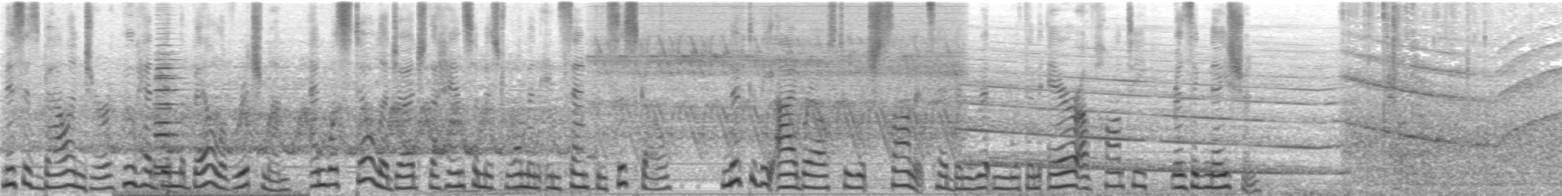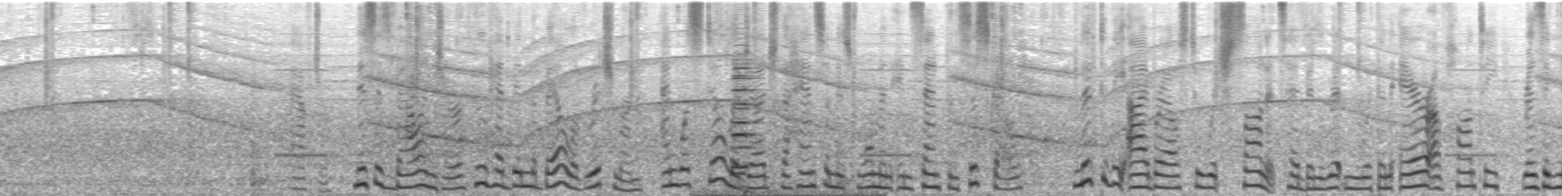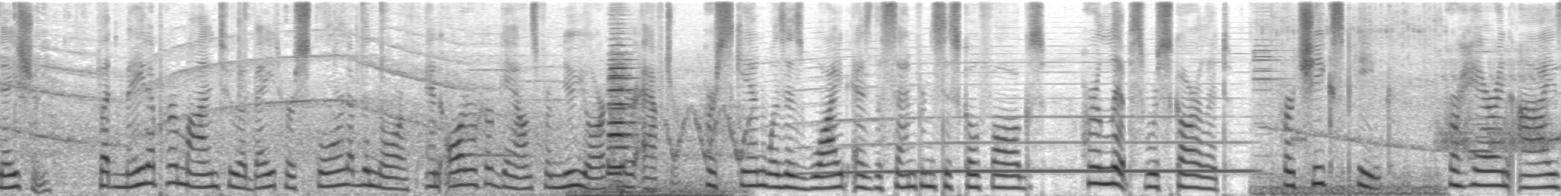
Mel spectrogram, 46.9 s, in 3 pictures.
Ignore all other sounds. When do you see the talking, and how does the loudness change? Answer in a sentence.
You can hear the talking from 0.0 to 12.7 s, at a steady volume; and from 18.5 to 46.8 s, at a steady volume.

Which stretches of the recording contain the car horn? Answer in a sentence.
The car horn can be heard from 1.1 to 3.1 s, from 22.5 to 24.4 s and from 36.9 to 38.6 s.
